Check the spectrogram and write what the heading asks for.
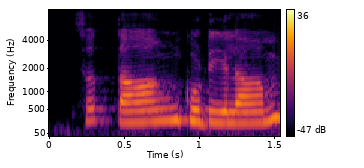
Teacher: So tang kutilam because of sandhi. Anuswara changes to nga there.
